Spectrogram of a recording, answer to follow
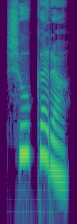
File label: "ಶುಕ್ರ", Kannada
